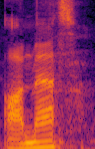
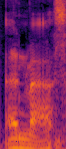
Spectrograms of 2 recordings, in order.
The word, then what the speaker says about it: En Masse: the very first time, it is pronounced en masse and not en masse.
